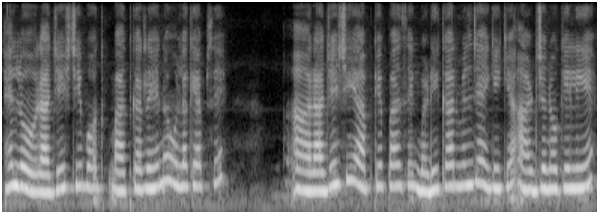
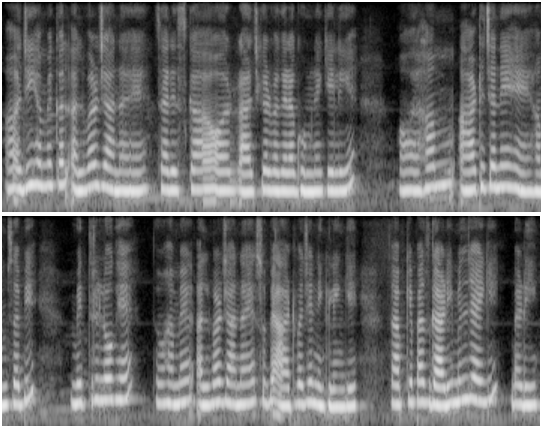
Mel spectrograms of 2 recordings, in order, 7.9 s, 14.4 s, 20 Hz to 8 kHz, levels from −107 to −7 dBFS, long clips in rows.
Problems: background sounds at intervals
